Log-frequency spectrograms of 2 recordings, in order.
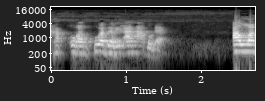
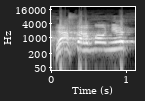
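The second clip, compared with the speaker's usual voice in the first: louder, higher angry jeer; angry insult; 6 semitones higher, 6 dB louder than usual. Acted. Preacher voicing an angry man insulting a monkey, mock angry shout. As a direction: spit the insult out in mock anger.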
